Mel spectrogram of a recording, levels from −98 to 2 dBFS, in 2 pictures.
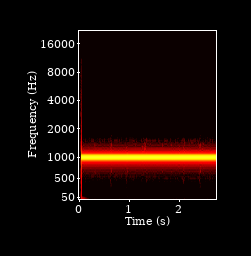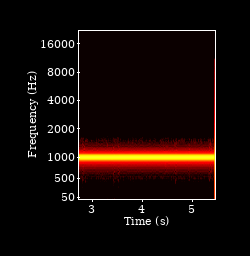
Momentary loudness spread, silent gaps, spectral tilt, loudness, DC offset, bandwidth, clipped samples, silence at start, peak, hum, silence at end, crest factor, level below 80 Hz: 0 LU; none; -4.5 dB/octave; -23 LUFS; under 0.1%; 1.6 kHz; under 0.1%; 0.05 s; -20 dBFS; 50 Hz at -105 dBFS; 0 s; 4 dB; -84 dBFS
